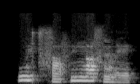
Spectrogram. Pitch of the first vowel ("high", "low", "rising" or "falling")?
high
